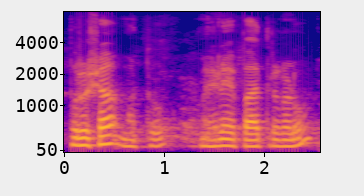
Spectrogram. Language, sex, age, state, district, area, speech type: Kannada, male, 60+, Karnataka, Chikkamagaluru, rural, spontaneous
